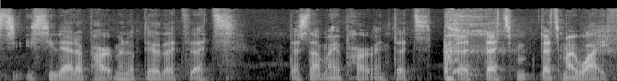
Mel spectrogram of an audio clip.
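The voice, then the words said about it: Imitates another person's voice. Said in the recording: “Martin Scorsese impression from like a taxi driver when he's in the back of the cab.”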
